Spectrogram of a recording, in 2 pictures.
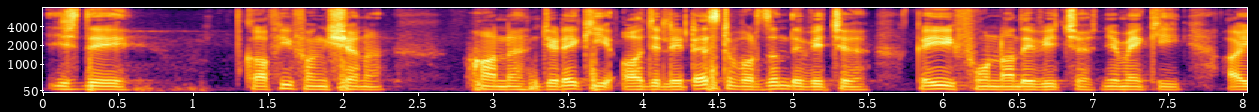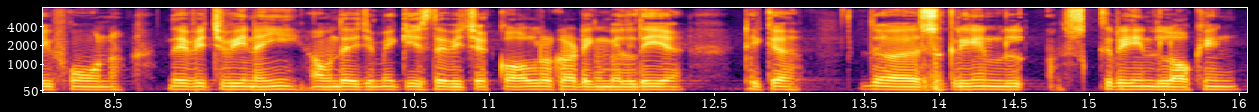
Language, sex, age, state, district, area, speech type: Punjabi, male, 30-45, Punjab, Shaheed Bhagat Singh Nagar, rural, spontaneous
